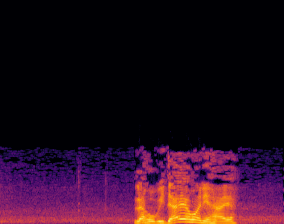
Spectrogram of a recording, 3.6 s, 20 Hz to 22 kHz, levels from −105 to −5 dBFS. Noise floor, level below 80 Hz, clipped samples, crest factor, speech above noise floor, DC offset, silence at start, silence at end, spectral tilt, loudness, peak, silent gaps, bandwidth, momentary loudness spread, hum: -50 dBFS; -60 dBFS; under 0.1%; 16 dB; 34 dB; under 0.1%; 1.7 s; 0.6 s; -4 dB/octave; -17 LUFS; -4 dBFS; none; 7.8 kHz; 13 LU; none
